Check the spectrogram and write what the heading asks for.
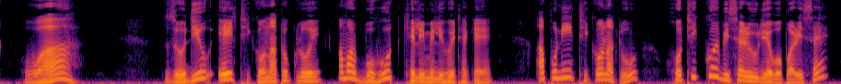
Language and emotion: Assamese, surprised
